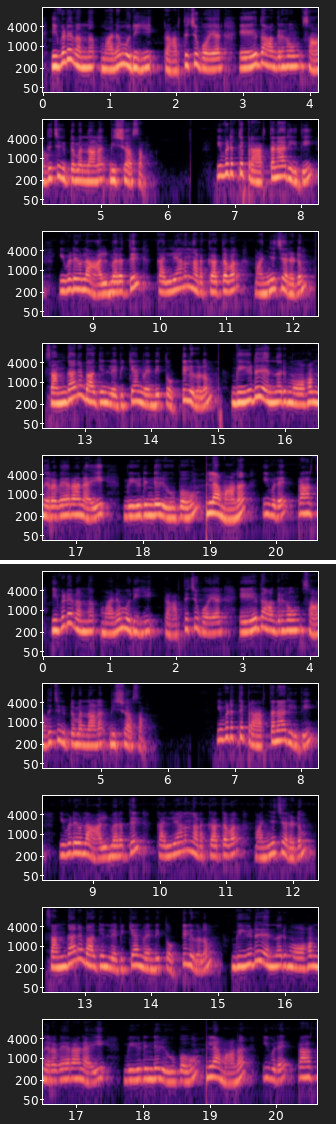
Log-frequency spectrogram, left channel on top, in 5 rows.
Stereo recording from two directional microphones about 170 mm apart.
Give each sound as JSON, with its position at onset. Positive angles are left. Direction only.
{"t": 0.1, "sound": "a woman's voice", "side_deg": 15}
{"t": 6.7, "sound": "a woman's voice", "side_deg": 10}
{"t": 19.3, "sound": "a woman's voice", "side_deg": 20}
